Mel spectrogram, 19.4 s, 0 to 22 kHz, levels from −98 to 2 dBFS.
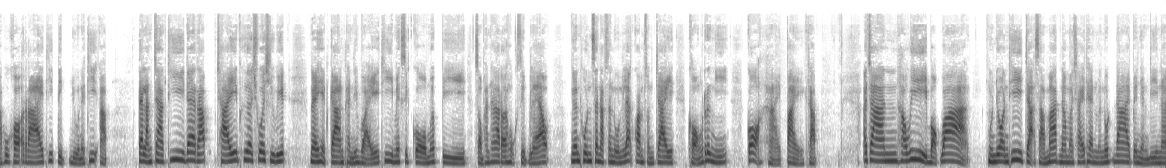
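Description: The speech turns briefly rougher and grainier, without any gap, at 5.63 to 6.17 s, 8.77 to 9.03 s and 15.11 to 15.17 s. Each is a lost packet rebuilt from error correction: the decoder played low-bitrate copies carried in later packets.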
